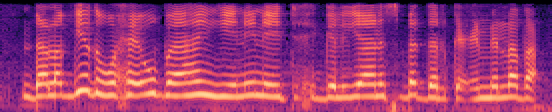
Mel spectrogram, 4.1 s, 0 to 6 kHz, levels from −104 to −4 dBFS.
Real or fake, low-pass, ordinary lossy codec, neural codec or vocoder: real; 5.4 kHz; AAC, 48 kbps; none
